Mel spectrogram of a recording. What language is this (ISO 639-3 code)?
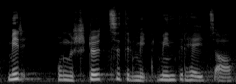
gsw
